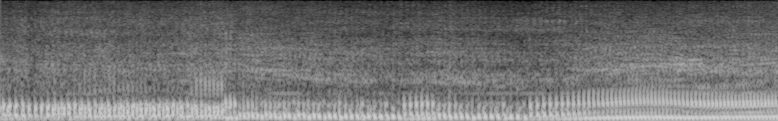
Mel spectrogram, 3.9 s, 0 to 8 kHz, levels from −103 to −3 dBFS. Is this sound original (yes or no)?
yes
